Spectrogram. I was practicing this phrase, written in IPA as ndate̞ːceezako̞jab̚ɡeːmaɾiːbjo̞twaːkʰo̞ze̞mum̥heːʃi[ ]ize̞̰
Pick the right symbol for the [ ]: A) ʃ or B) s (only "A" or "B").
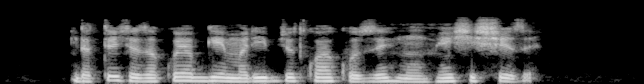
A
